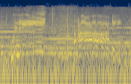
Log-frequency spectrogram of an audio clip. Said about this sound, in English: That's the goat.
